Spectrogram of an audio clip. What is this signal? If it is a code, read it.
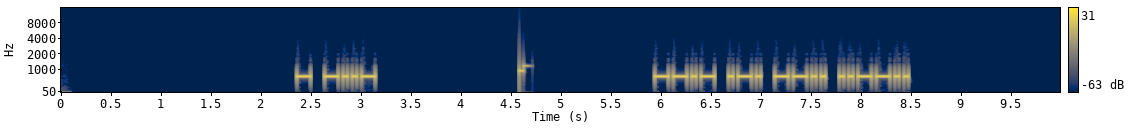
Morse code, heard as a keyed tone, about 25 wpm, 700 Hz. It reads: TX QRZ?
